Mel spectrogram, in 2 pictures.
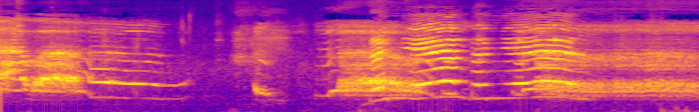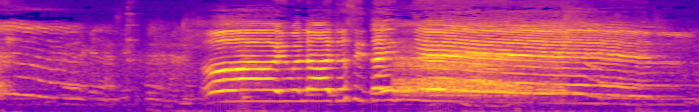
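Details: A baby crying indoors after a phone playing a Daniel Padilla video was taken away: loud, tonal crying in long wailing bursts with sobbing catches between them.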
